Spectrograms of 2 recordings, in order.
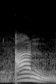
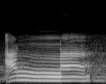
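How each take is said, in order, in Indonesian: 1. Bunyi n pendek, tanpa vokal sesudahnya. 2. Bunyi n rangkap dan diikuti vokal.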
